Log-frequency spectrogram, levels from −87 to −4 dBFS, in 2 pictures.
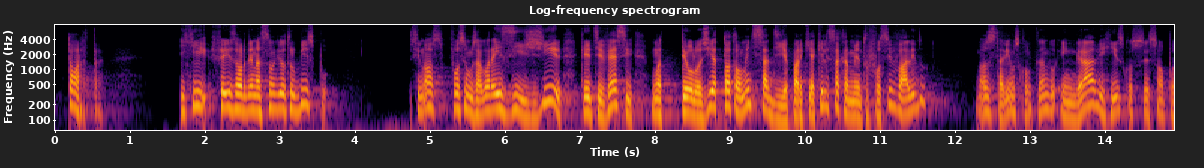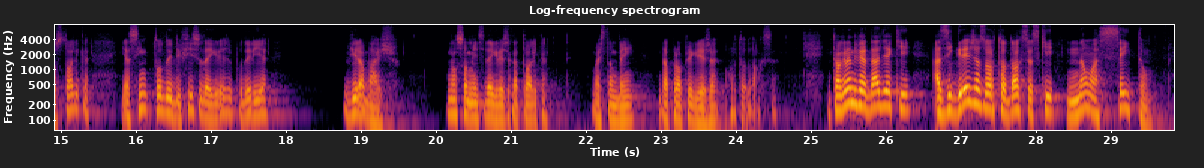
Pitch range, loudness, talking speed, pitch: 110-160 Hz, -25 LUFS, 140 wpm, 130 Hz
